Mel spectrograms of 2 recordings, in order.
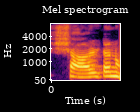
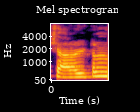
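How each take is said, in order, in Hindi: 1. इस शब्द की शुरुआत 'sh' की आवाज़ से होती है। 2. इस शब्द की शुरुआत 'ch' की आवाज़ से होती है। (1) "सी का उच्चारण श के रूप में करेंगे" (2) "इसको हम अक्सर चार्ल्टन पढ़ते हैं जो कि गलत है"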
